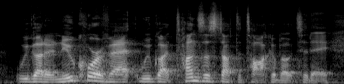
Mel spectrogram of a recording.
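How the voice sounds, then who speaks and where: With a Canadian accent, a man speaks at a fairly high pitch. His intonation is lively. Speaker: car dealership employee and automotive YouTuber. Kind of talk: casual video intro and interview. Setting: studio set. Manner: enthusiastic, with filler words.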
